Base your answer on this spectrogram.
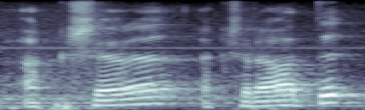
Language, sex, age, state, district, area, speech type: Sanskrit, male, 45-60, Tamil Nadu, Chennai, urban, spontaneous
